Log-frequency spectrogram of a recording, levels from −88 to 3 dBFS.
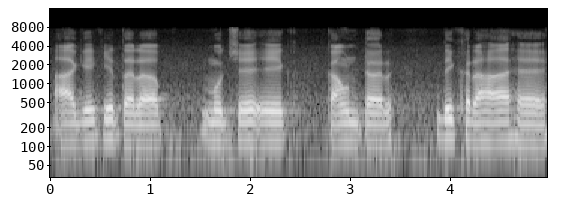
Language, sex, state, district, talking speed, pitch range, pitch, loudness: Hindi, male, Bihar, Kaimur, 110 wpm, 115-125 Hz, 120 Hz, -14 LUFS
